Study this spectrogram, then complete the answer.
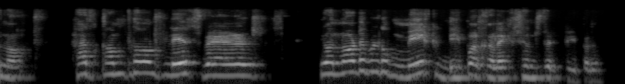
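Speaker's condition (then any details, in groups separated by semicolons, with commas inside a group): Cerebral palsy; from birth, four major surgeries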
